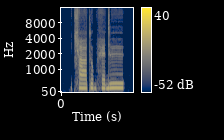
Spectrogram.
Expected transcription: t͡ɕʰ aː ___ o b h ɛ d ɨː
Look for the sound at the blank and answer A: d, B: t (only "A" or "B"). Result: B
